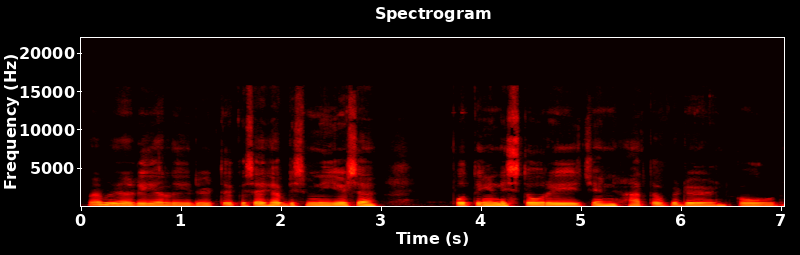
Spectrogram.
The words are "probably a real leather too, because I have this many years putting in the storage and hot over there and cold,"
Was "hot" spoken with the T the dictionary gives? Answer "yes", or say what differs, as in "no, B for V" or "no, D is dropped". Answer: yes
